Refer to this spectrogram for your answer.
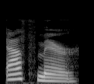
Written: athmarr

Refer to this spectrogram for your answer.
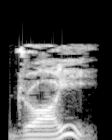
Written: drawee

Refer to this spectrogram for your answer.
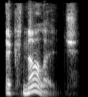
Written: acknowledge

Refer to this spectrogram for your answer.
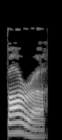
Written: baara

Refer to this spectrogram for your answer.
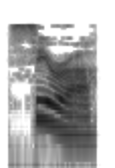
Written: cira

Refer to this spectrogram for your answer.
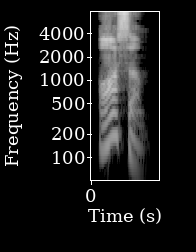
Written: awesome

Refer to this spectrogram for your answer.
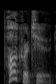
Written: pulchritude

